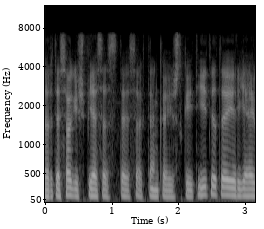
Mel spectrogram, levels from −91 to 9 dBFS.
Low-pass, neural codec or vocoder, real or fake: 7.2 kHz; none; real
